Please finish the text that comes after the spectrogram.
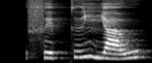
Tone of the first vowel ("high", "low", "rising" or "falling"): low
